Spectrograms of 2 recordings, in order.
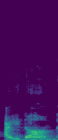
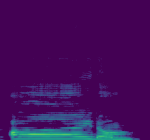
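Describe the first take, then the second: First: Said in the usual way. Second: ITEM called out with a long, high I; dog-calling stress. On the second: Shown as a demonstration. Teacher using the dog calling trick, sing-out "item". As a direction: call "item" like a dog's name, I stretched. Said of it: "use the dog calling trick".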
